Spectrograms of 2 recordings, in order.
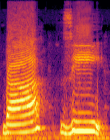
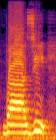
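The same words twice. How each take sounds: First: बाजी very slow, "baa", pause, long "zee"; broken into syllables. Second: Said in the usual way. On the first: Shown as a demonstration. Teacher breaking the word for learners, बाजी stretched as baa... zee. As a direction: draw out बाजी as two separate syllables with a z. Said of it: "तोड़ तोड़ कर पढ़ूंगी". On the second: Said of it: "मिलाकर पढ़ें".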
